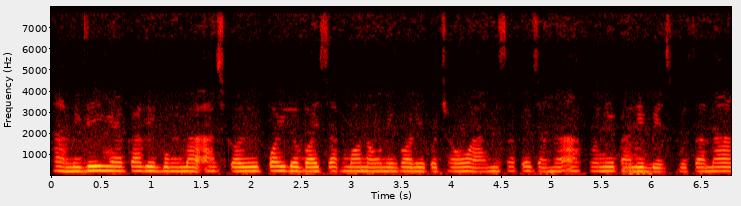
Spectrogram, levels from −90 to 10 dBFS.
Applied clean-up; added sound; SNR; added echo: none; none; none; none.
